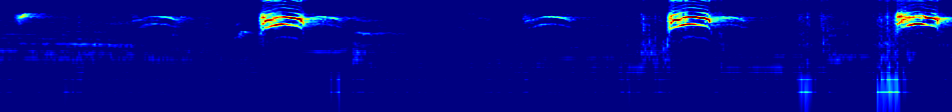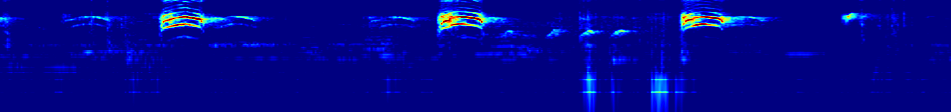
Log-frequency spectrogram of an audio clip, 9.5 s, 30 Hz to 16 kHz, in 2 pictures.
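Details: Brown-throated sunbird, wild, recorded in nature: sharp, arched high chirps about every 1.2 seconds, each followed by softer twittering notes, with faint distant birds between.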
